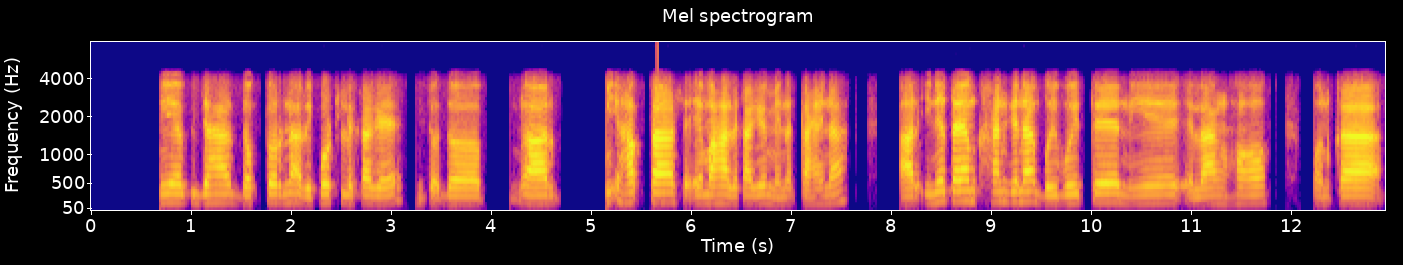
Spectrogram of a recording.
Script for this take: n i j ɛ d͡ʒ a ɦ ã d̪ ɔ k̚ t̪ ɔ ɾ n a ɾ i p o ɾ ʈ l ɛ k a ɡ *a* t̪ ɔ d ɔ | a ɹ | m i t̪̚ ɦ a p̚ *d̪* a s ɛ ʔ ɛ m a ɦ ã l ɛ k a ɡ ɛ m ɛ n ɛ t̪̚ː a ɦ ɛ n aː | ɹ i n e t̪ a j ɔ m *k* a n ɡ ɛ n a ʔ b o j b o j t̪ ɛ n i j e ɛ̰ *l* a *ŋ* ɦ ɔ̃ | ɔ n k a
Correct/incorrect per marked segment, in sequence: incorrect: ɛ, incorrect: t̪, incorrect: kʰ, correct, correct

